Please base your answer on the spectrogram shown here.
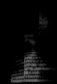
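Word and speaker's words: mast: which it is there's the word must pronounced must but spelled m-a-s-t and that's for the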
